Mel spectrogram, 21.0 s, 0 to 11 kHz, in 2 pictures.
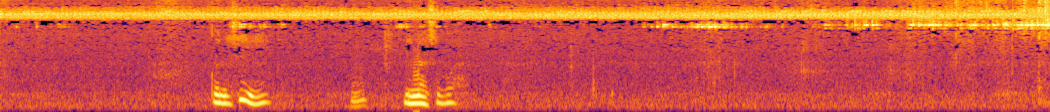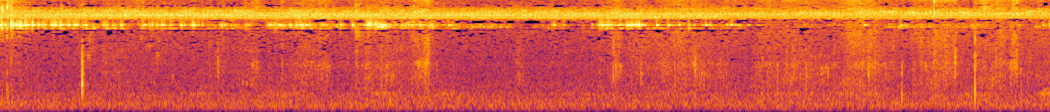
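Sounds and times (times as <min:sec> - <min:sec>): insects chorus: 0:00.0 - 0:21.0
faint clicks and rustles: 0:05.8 - 0:21.0.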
